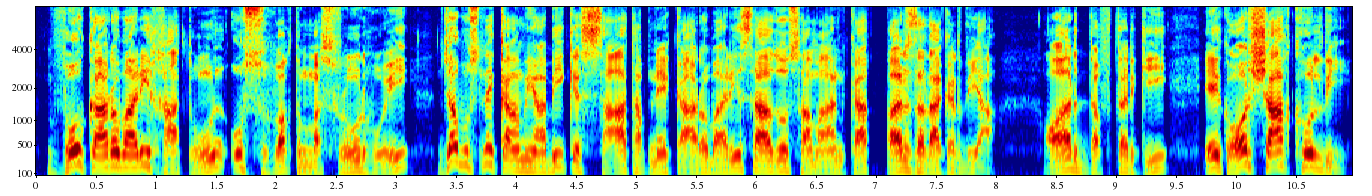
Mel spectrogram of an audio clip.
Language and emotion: Urdu, happy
